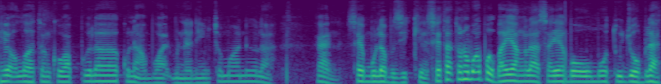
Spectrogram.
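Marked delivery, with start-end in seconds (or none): 0.0-2.7 soft, helpless lament; retold tearful plea. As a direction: imitate a tearful prayer, fading quieter. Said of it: "Jadi saya pun menangis". (rintihan pilu, lakonan semula tangisan)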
